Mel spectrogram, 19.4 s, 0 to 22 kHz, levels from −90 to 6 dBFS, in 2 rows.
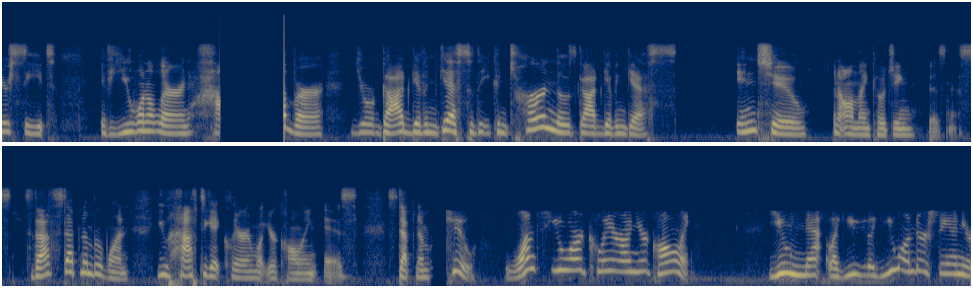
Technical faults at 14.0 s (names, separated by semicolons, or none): handover gap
